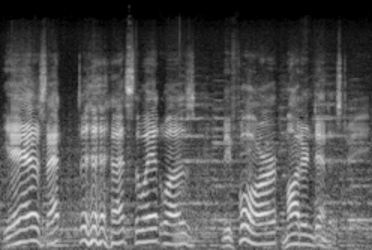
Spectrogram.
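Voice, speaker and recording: A man's voice: a little high, expressive, slow pace. An American man narrating a 1950s radio documentary as a folksy, dramatic storyteller. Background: music.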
